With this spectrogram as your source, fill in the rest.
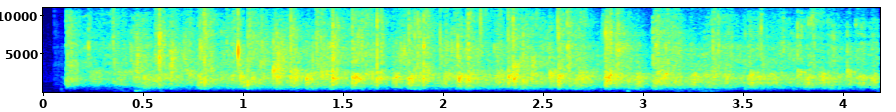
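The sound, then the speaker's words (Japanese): A large audience of corporate HR staff applauds steadily at a public recording on the 4th floor of Akasaka Intercity Air in Akasaka, Minato, Tokyo. Dense clapping from many hands at an even, loud level for several seconds without any talking. “皆さんぜひ拍手してください。”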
